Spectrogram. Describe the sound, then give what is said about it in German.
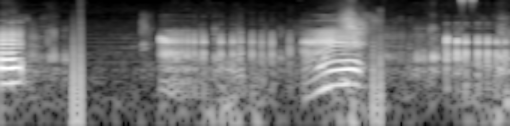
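Harbour porpoise, a toothed whale, biosonar heard as creaky, rapid trains of clicks, like a creaking door, in several bursts separated by short pauses, one with a rising, whistling sweep; the audible sound is a low-frequency by-product of its ultrasonic clicks. “Ein bisschen hört sich der Schweinswal an wie eine knarrende Tür.”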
